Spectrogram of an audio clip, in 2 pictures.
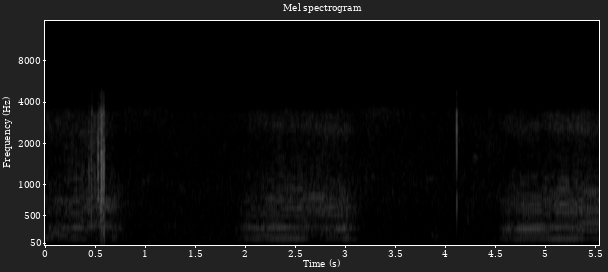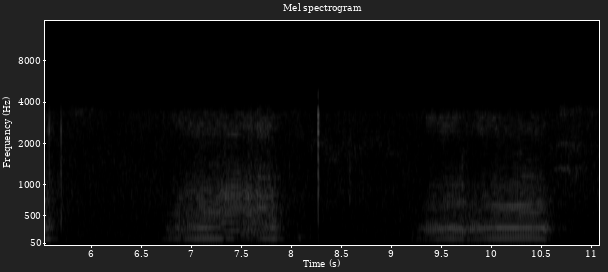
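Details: Sleeping bulldog snoring: loud, rattling, regular snores, about 12 breaths a minute, each lasting about a second with quiet pauses between.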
